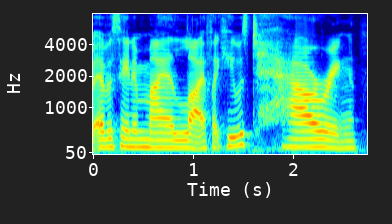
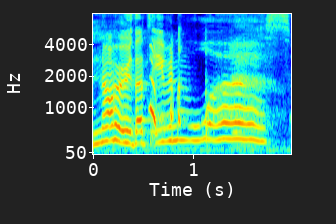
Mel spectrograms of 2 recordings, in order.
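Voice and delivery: higher, slow whiny protest; mock disgust; 8 semitones higher, much slower than usual. Real, not acted. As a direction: reject the name dramatically. Rejecting the name Todd.

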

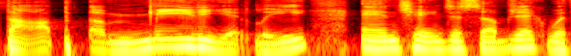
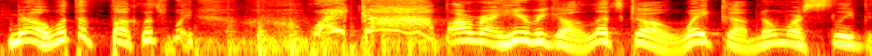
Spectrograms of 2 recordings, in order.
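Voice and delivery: hyped wake-up call; 8 semitones higher than usual. Acted. Waking up the sleepy podcast.

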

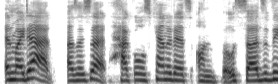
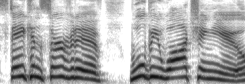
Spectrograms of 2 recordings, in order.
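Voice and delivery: mock heckle called out higher; teasing heckle; 6 semitones higher than usual. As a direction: call it out like a teasing warning from the curb. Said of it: "heckles him and says".

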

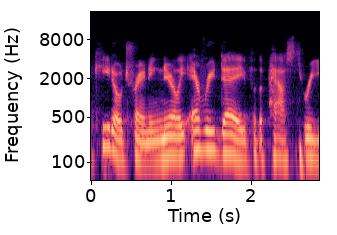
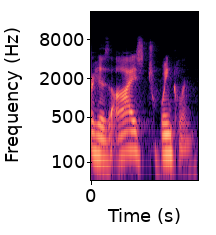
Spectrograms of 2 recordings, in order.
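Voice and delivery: plain reading voice

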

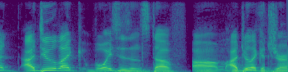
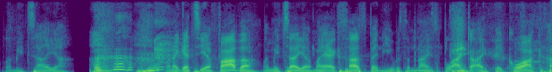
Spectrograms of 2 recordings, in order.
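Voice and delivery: lower, softer New Jersey mom voice; Linda; 4 semitones lower, 4 dB quieter than usual. Pretend. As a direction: play a confiding Jersey mom. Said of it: "I like doing Linda. She's like a mom".

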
